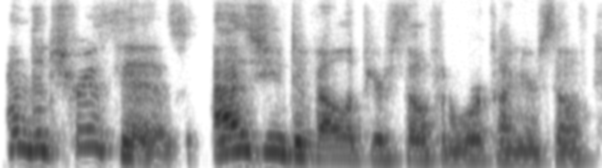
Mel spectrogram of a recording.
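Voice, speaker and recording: A woman's voice: low voice, sing-song, moderate pace, darkish tone, slightly rough. Woman on a glitchy cutting-out call mic. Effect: mic cutting in and out, dropping words. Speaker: life coach co-host. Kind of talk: casual live online talk. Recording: dull lo-fi web call audio.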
